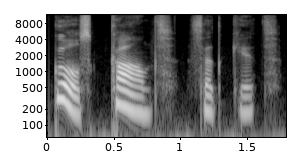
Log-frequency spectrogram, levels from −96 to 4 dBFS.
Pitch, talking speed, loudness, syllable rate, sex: 200 Hz, 135 wpm, -17 LUFS, 2.6 syllables/s, female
